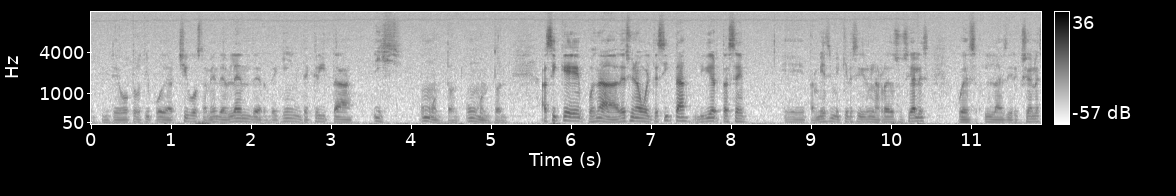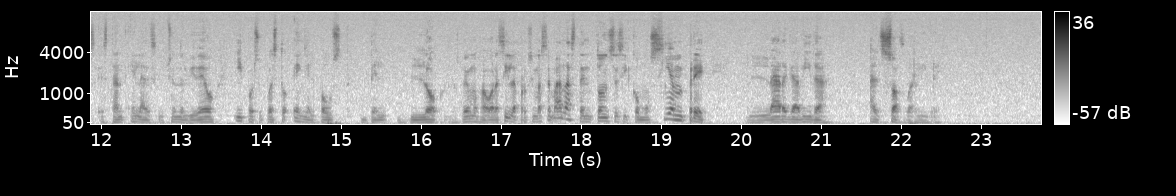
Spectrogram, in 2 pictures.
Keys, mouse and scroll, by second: 23.0 click.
